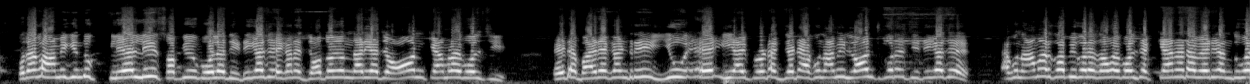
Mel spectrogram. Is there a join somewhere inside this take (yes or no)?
no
